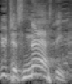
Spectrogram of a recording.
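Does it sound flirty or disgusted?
disgusted. It sounds annoyed and disgusted.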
